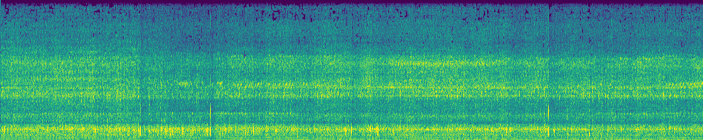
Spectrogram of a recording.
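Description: Wind rumbles against the microphone outdoors.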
